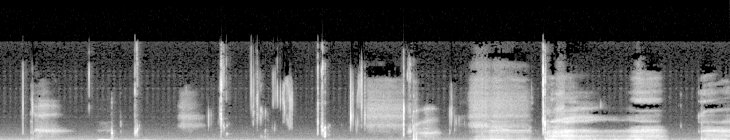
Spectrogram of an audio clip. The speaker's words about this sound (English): Just look. Just me breathing down your neck like this. Makes you go crazy, doesn't it, huh?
